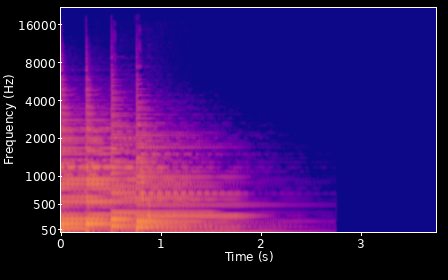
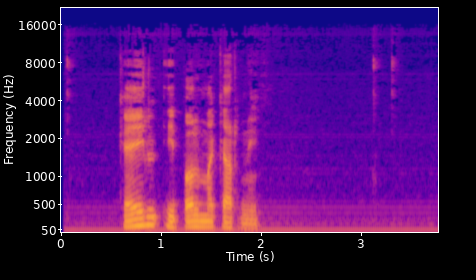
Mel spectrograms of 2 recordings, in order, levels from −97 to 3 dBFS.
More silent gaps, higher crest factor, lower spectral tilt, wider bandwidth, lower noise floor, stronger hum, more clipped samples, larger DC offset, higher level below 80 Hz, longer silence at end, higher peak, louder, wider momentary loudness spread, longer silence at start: neither; about the same, 18 dB vs 20 dB; about the same, -7 dB/octave vs -6 dB/octave; second, 14 kHz vs 15.5 kHz; first, under -90 dBFS vs -47 dBFS; second, none vs 50 Hz at -40 dBFS; neither; neither; about the same, -44 dBFS vs -42 dBFS; about the same, 1.8 s vs 1.8 s; second, -12 dBFS vs -2 dBFS; second, -28 LUFS vs -20 LUFS; about the same, 17 LU vs 19 LU; second, 0 s vs 0.6 s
